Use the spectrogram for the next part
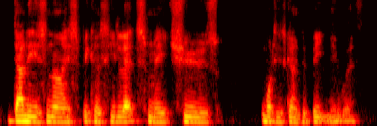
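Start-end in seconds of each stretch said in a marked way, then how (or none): none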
